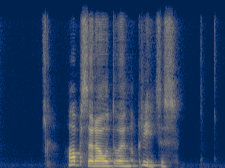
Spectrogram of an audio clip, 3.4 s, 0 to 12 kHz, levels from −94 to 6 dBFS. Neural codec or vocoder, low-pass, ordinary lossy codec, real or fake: autoencoder, 48 kHz, 32 numbers a frame, DAC-VAE, trained on Japanese speech; 10.8 kHz; Opus, 64 kbps; fake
